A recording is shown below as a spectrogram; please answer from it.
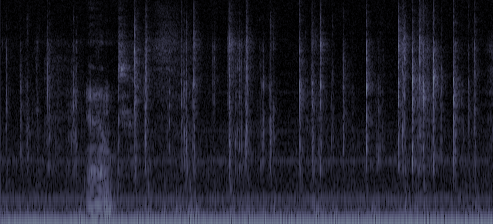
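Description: Computer keyboard typing: a quick, irregular run of key clicks that lasts throughout.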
